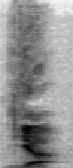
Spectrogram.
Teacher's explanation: o som lh em português é aquilo que se parece com o L normal e logo em seguida o I semivogal depois dele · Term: palatalização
